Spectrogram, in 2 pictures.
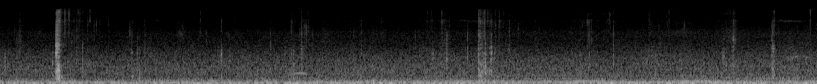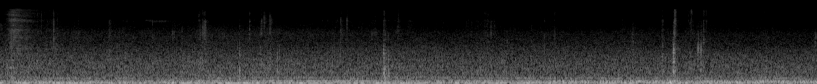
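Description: Footsteps scuff along a concrete path.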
